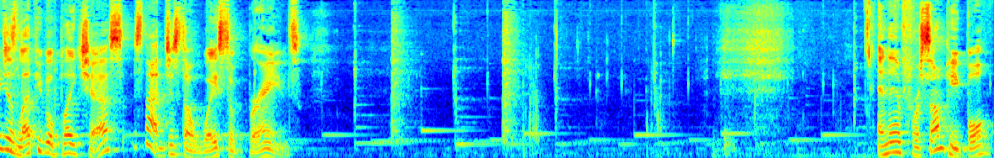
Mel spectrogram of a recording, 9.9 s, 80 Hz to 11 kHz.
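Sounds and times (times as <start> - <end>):
speech: 0.0 - 3.2, 8.8 - 9.9
person gulping and swallowing water: 5.0 - 7.4.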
